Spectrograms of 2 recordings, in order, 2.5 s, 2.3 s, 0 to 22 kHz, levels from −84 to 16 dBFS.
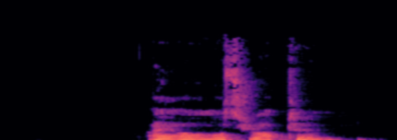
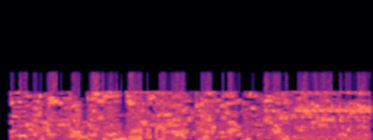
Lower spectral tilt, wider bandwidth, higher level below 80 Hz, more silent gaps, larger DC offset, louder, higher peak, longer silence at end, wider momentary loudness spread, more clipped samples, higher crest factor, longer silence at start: first, -6.5 dB/octave vs -1 dB/octave; first, 16.5 kHz vs 11 kHz; second, -52 dBFS vs -26 dBFS; neither; neither; second, -17 LUFS vs -5 LUFS; about the same, -2 dBFS vs 0 dBFS; first, 0.2 s vs 0 s; first, 8 LU vs 2 LU; second, under 0.1% vs 2%; first, 16 dB vs 8 dB; first, 0.9 s vs 0.05 s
